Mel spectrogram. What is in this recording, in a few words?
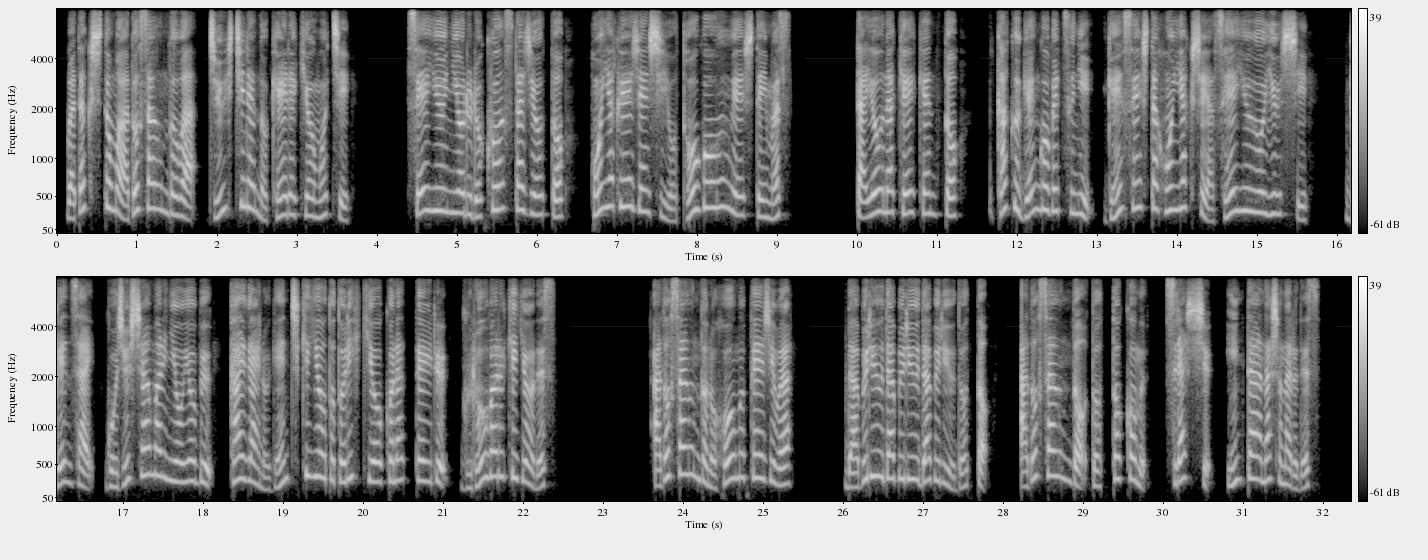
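Japanese, female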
